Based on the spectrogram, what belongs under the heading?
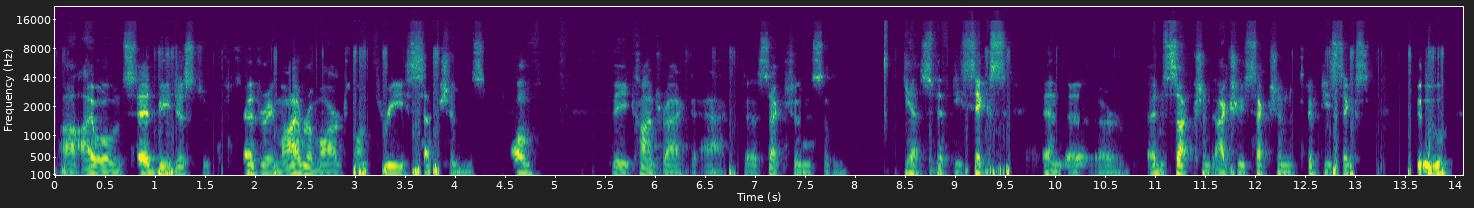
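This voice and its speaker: A man giving an academic lecture over a video call, halting and correcting himself as he goes. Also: deep voice. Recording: noisy line with clicks.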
